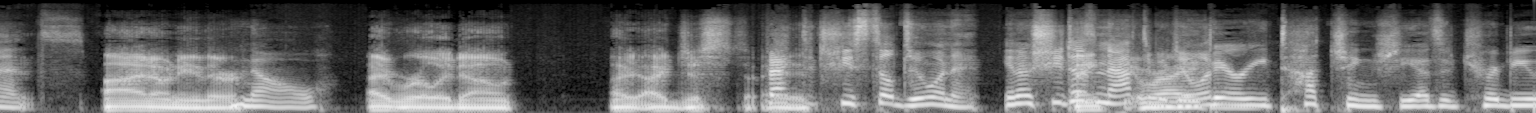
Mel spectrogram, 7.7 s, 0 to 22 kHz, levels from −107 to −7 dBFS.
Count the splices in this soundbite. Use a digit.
1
